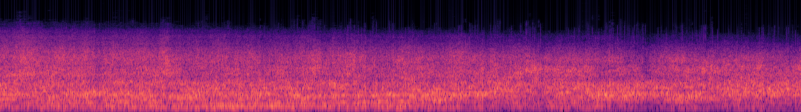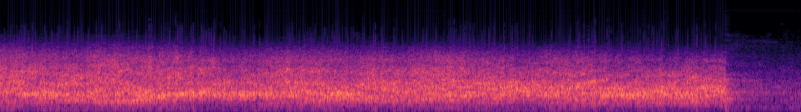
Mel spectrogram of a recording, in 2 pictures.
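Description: Pair of delta-wing jets roaring past at an airshow at Kemble Airfield, a loud, continuous broadband engine rush that holds steady throughout and cuts off sharply at the end.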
